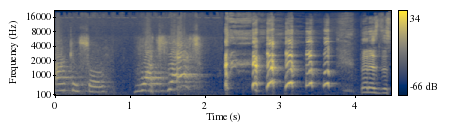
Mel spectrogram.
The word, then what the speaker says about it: Arkansas: our kansas well please it is pronounced arkansas what's that kansas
